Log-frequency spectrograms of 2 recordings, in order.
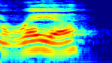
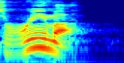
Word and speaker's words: rhema: I kept on saying rhea, and it's rhema. There's an M in there.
